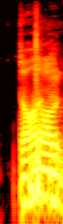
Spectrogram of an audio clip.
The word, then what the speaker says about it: Dalton: Ich habe das immer so ausgesprochen wie die Lucky Luke-Brüder. Dalton.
